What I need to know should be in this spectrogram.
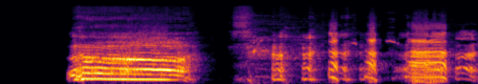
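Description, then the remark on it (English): A half-hearted attempted scream, made to charge a noise-powered device whose graph rises with the sound while searching for a geocache: one sustained, steady-pitched vocal cry lasting about a second, sliding slightly downward, followed by choppy bursts of laughter. “I'm like, it's just a scream. Okay, ready?”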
